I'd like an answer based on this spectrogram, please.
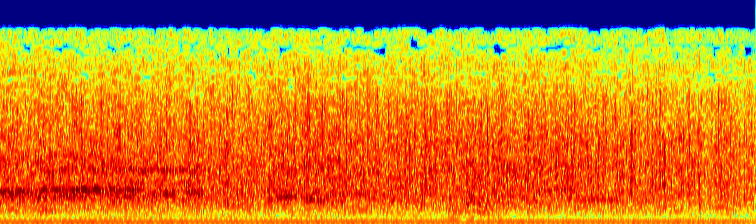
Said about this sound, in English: Clap your hands and shout unto Jesus Christ.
